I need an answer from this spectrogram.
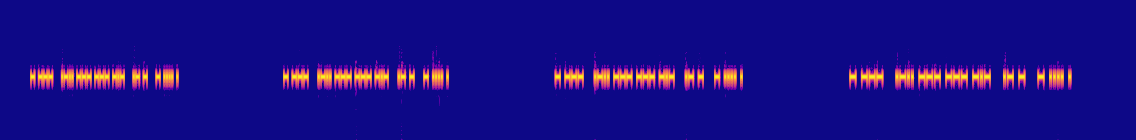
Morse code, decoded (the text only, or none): TO LOOK AT THE TO LOOK AT THE TO LOOK AT THE TO LOOK AT THE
